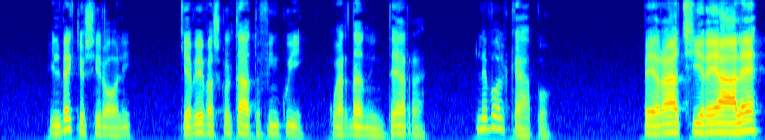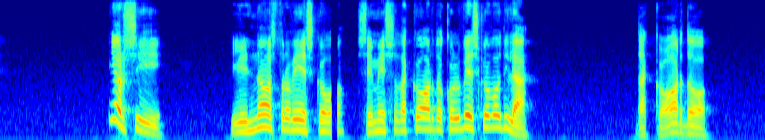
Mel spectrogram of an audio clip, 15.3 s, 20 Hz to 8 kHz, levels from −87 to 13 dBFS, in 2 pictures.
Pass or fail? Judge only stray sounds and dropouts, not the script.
fail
